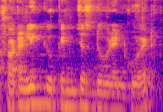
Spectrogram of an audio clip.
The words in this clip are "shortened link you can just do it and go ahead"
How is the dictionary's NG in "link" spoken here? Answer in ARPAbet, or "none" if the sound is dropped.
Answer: none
